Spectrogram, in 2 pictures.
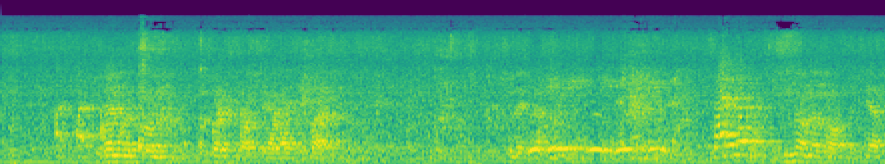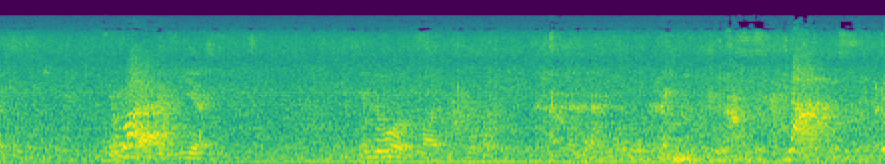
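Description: An older woman speaks calmly into a microphone, heard through a loudspeaker.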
